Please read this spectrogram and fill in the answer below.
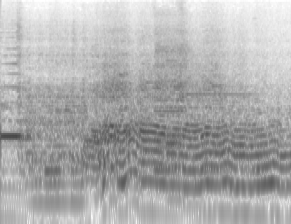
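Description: Rock music led by a distorted electric guitar, its sustained notes starting to waver and bend about a second in.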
